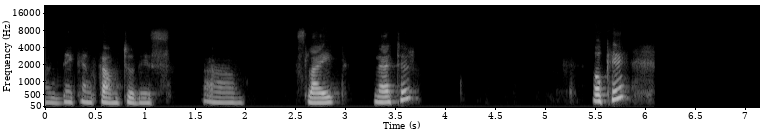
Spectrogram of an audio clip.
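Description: A woman speaks calmly through a microphone, heard as on an online call.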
